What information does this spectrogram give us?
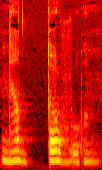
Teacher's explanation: ضاد ساكن زبان کی سائڈ سے اور تھوڑا سا ٹائم دیں گے · Term: استطالہ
